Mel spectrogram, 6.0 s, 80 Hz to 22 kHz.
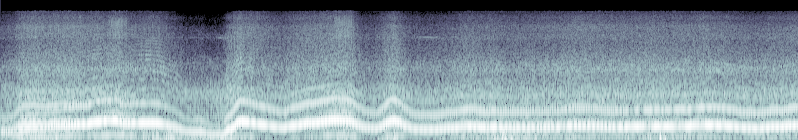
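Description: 5-inch Apex FPV quadcopter's brushless motors and propellers whining. The pitch swoops up and down with the throttle over the first three seconds, then holds fairly steady.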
